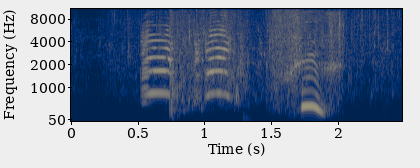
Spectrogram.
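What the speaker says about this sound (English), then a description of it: "That's a goose, but it's a different goose." A cartoon goose honks several times in quick, nasal bursts, close and loud, the last honk lower and longer.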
